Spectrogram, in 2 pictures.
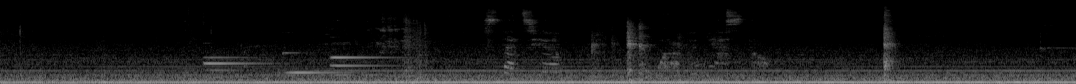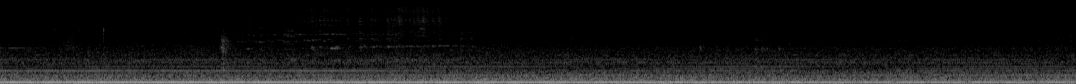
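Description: Train wheels click and clatter over the rails.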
